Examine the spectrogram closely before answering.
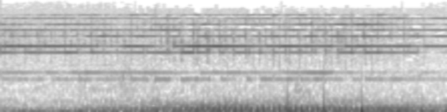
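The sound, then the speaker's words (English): A telephone rings at a UN peacekeeping mission headquarters during a period of rocket fire and explosions, giving a steady, sustained high ringing tone over a low rumble, with a couple of brief thuds near the end. “The phone of UNIFIL's head of mission and force commander, Major General Stefano Del Call, was ringing.”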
